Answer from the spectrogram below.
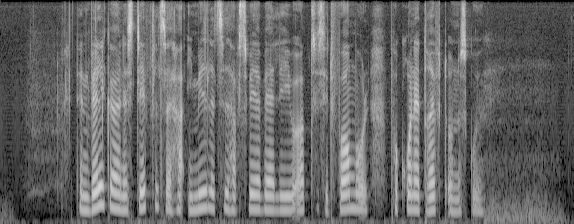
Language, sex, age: Danish, female, 40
